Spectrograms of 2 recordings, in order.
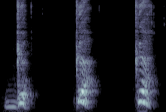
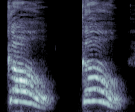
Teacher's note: You can feel the vibration in your throat as you release the sound. This is a sound that I think sometimes is easier to say as a word. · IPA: /g/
